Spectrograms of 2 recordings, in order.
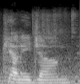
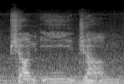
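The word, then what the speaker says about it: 편의점: But in this word here, pyeonijam, it uses that same pronunciation. So that's a good word to know, pyeonijam. So it uses that e sound there.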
